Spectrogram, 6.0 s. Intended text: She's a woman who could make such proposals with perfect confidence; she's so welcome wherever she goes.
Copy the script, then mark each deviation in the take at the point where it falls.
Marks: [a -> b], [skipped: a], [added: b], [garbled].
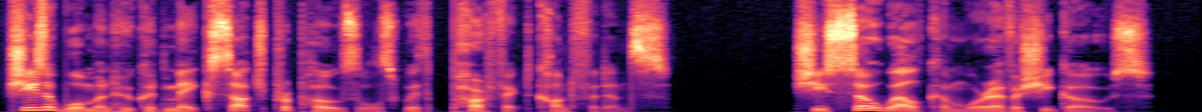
She's a woman who could make such proposals with perfect confidence; she's so welcome wherever she goes.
